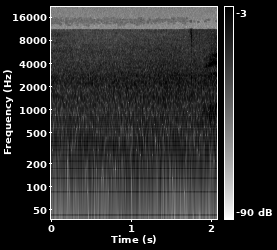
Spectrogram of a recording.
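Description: Steady whir of a running desktop PC and its 120 mm case fans: an even hiss with a faint low hum underneath.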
